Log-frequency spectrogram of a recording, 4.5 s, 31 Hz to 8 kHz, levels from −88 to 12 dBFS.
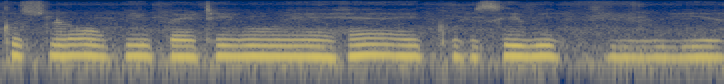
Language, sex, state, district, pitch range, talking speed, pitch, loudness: Hindi, female, Bihar, Madhepura, 185-200 Hz, 160 wpm, 195 Hz, -14 LUFS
